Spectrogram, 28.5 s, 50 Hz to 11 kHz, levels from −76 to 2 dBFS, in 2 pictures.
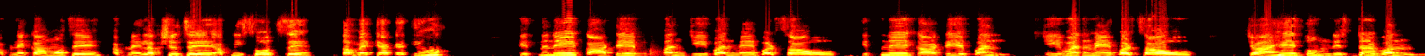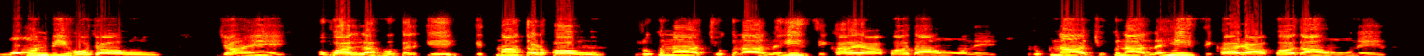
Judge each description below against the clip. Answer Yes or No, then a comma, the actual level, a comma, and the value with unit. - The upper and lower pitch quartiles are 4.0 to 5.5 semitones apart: No, average, 3.1 semitones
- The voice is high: Yes, high, 240 Hz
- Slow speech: Yes, slow, 105 wpm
